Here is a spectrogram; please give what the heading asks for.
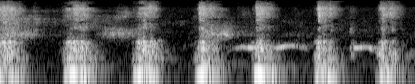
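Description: A lion's roar bout comes as a run of deep, coarse grunts, evenly paced about every two-thirds of a second. Each grunt is heavy and throaty, with a faint higher whine drifting between them.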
